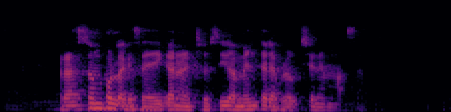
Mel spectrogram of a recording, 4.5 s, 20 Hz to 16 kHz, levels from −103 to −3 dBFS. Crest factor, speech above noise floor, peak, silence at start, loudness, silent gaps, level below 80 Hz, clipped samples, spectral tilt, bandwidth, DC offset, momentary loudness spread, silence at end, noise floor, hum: 20 dB; over 35 dB; -38 dBFS; 0.6 s; -55 LUFS; none; -90 dBFS; under 0.1%; -5 dB/octave; 7.2 kHz; under 0.1%; 10 LU; 1 s; under -90 dBFS; none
